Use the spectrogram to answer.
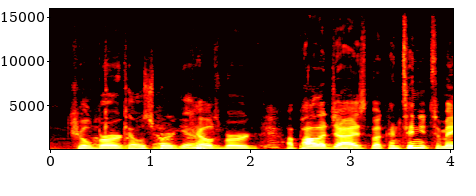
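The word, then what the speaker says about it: Kjellberg: Kelsberg, yeah.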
